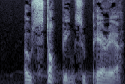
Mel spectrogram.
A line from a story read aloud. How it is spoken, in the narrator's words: she snapped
